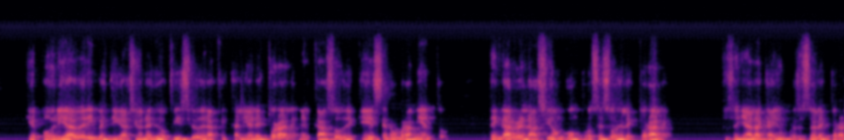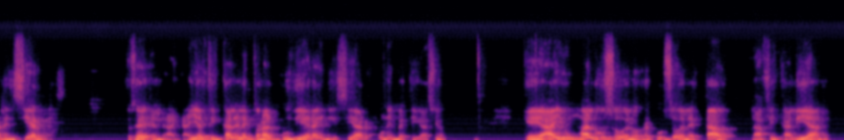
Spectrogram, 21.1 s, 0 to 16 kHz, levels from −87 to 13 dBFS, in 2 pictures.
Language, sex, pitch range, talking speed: Spanish, male, 115-145 Hz, 150 wpm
